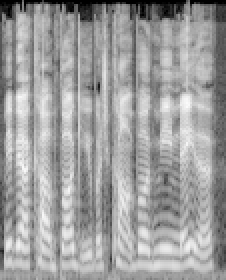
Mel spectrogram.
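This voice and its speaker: A woman voicing a cheeky, crude young street rebel woman from a fantasy game, blunt, slangy and excitable. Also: a little high, a little fast, no room sound, studio quality, natural voice. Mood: defiant. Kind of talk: video game character acting.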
